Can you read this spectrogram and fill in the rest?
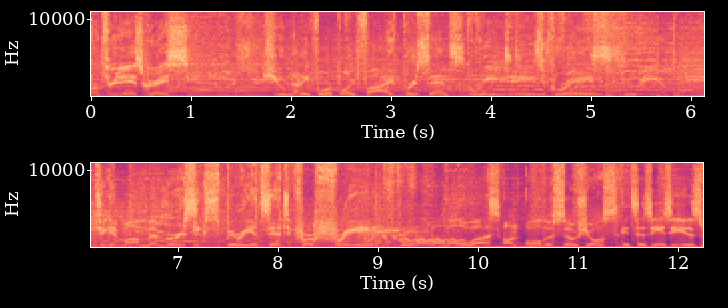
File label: radio imaging men rock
